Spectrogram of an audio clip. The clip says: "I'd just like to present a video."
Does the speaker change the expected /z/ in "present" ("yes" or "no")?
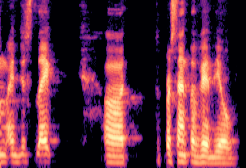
yes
